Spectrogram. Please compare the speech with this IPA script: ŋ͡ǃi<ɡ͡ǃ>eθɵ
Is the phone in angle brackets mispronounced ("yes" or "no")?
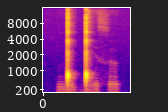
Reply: no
